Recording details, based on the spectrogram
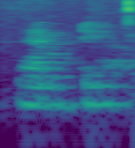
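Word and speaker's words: empty: का अपोजिट क्या होगा एम्प्टी एम्प्टी होगा उसको एम्प्टी एम्प्टी इसकी जो प्रोनाउंसिएशन है ना वो है एम्प्टी एम्प्टी एम्प्टी नहीं एम पी साइलेंट है एम्प्टी एम्प्टी नहीं एम्प्टी ठीक है।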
